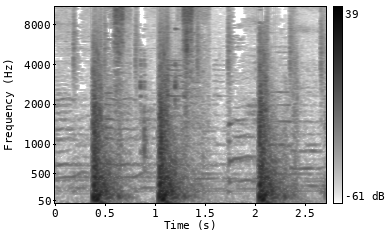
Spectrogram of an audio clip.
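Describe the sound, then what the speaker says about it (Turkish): Three muffled, punchy thuds ring out at an even pace in PUBG Lite: suppressed shots from an SKS rifle, each one sharp at the start with a short decaying tail. "O ne silah? SKS susturucu var."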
